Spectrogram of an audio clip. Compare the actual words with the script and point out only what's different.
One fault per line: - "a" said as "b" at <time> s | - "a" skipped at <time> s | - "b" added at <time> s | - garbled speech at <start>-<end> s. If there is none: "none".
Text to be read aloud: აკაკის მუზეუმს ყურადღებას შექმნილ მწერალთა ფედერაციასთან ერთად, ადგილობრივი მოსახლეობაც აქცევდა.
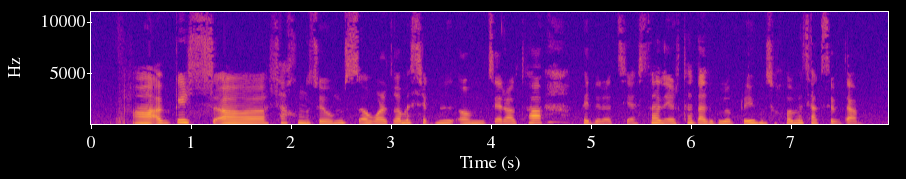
- "სახლ" added at 1.8 s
